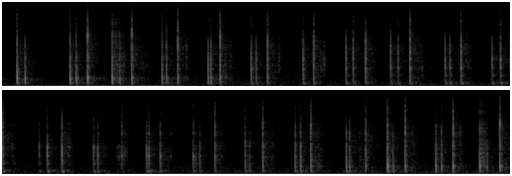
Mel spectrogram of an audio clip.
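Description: Long nails drum rapidly on the flat top of a white laminated shelf made of solid board, producing quick, sharp, clicky taps with a bright edge and almost no ring. Irregular bursts of tapping sit over a steady low hum that briefly fades out partway through.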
